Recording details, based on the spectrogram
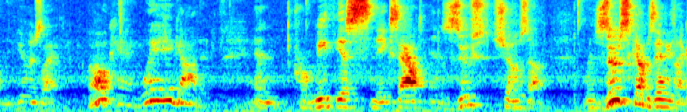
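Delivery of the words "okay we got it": high, soft agreement; meek high-pitched okay; obedient humans. Acted. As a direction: agree in a small, lifted voice. Humans agree in retold story.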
